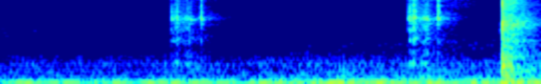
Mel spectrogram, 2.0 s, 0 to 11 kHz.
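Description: Camera shutter clicks from a Motorola Edge (2024) phone taking pictures: two or three short, crisp clicks that start quiet and grow sharper, with the last one the loudest, over a faint low hum.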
